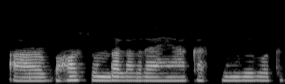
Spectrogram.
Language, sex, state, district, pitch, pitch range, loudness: Hindi, female, Bihar, Purnia, 180 Hz, 175-180 Hz, -26 LUFS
